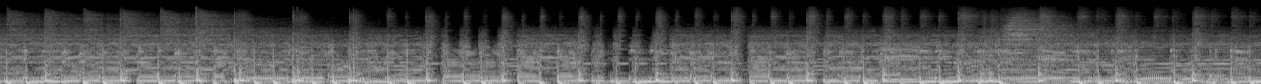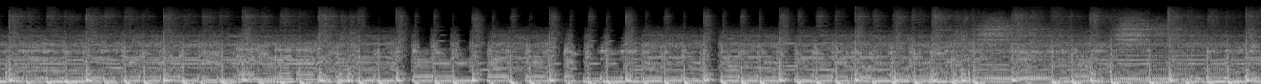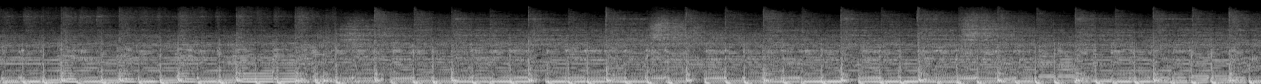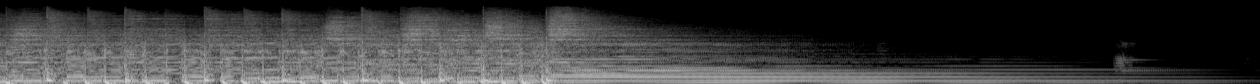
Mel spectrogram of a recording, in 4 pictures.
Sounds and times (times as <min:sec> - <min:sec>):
Punk rock: 0:00.0 - 0:46.5.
